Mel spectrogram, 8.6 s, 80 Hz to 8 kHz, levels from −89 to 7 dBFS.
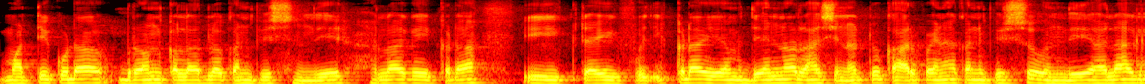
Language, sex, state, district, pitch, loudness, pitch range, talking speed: Telugu, male, Andhra Pradesh, Sri Satya Sai, 120 Hz, -14 LUFS, 115-125 Hz, 140 wpm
